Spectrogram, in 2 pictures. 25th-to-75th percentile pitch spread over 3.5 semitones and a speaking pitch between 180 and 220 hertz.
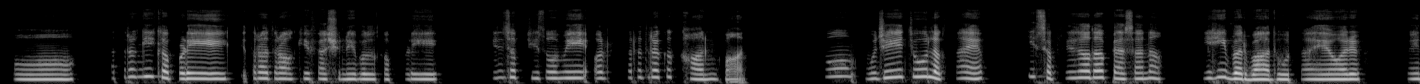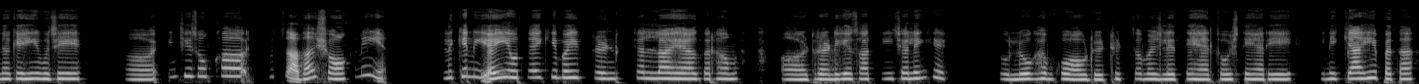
No: average, 3.9 semitones; very high, 260 Hz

